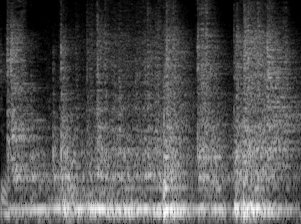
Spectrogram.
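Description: Oiled expanded-metal cooking grate of a Char-Griller Grand Champ XD offset smoker sliding along its steel rails: continuous metal scraping and rattling over a steady ringing hum, loudest near the end. The seasoning coating on the rails lets it slide easily, nice and smooth.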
